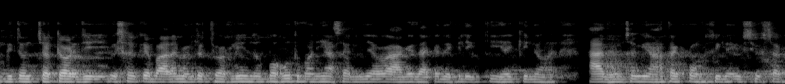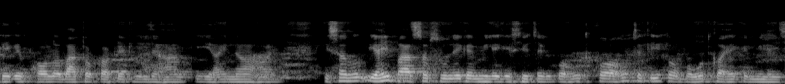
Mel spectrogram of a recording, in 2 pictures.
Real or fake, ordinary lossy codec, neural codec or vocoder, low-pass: fake; none; codec, 16 kHz, 6 kbps, DAC; none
